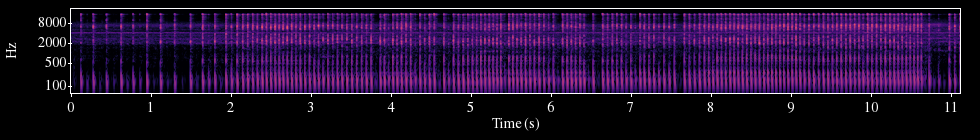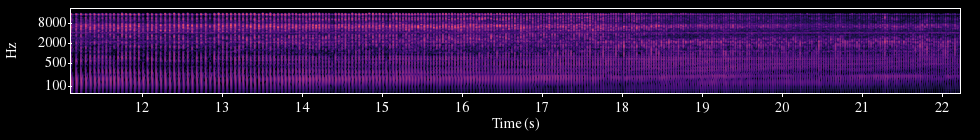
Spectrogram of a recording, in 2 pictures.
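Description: Motorcycle engine running and pulling away under load with a coffee pulping machine mounted on it, with a brief break about eleven seconds in. Over the second half the engine sound fades steadily as it rides off.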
